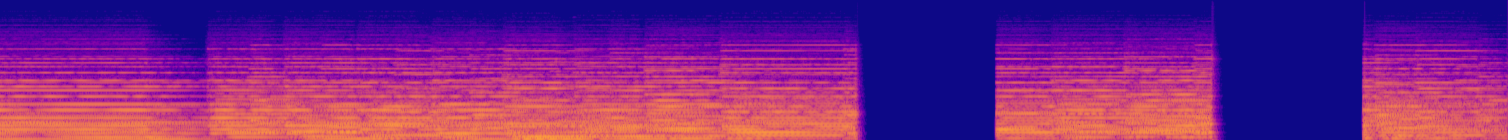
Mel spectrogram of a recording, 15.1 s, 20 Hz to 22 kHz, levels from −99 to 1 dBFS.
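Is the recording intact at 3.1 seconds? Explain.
Yes, the audio is intact at 3.1 seconds, with no dropout, click, distortion or other fault to be heard at that point.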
